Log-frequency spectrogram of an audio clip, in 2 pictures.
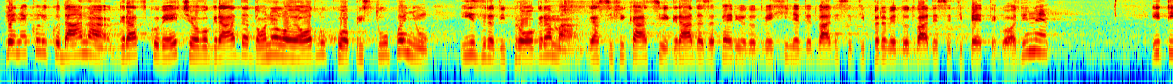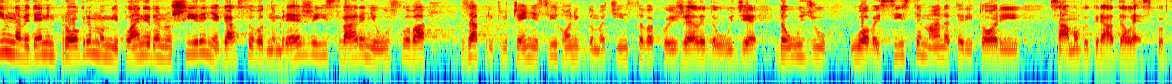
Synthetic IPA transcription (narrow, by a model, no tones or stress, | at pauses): pɾeneko̞liko̞d̪aːnaɡɾat̪sko̞ʋeːt͡ɕeo̞ʋo̞ɡɾaːd̪ad̪o̞ne̞lo̞je̞od̪lˠukuo̞pɾist̪uːpaɲu | izɾad̪ipɾo̞ːɡɾamaɡasifikaːt̪sije̞ɡɾaːd̪azape̞ɾio̞d̪od̪ʋeːxiʎad̪ed̪ʋaːd̪eset̪ipr̩ʋed̪o̞d̪ʋaːd̪e̞set̪ipe̞ːt̪e̞ɡo̞d̪ine̞ | it̪imnaʋe̞d̪e̞nimpɾo̞ɡɾamo̞mje̞plˠaniɾano̞ʃiːɾe̞ɲe̞ɡaso̞ʋod̪ne̞mɾeʒe̞ist̪ʋaːɾaɲe̞uːslˠo̞ʋa | zapɾikʎut͡ʃe̞ːɲesʋixo̞niɣd̪o̞mat͡ɕinst̪aʋako̞jiʒeled̪auːed̪auːd͡ʑuː | o̞ʋajsist̪e̞manat̪e̞ɾit̪o̞ɾiji | saːmo̞ɡːɾa̰ːd̪alḛskoʋt̪a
